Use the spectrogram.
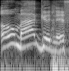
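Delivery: Texan southern twang, exclaimed. Retell what your friend from texas said as girls walked by, in a put-on southern twang. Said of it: "in this southern twang".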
